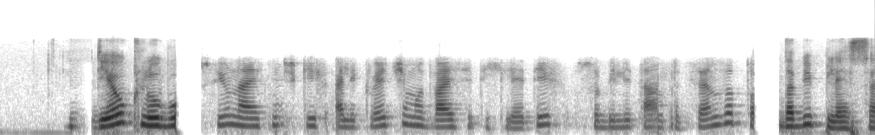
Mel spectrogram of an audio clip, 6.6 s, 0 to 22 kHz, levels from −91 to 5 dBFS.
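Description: Throughout the speech there is a grainy, hoarse coarseness with a noise-like quality, plainly audible from start to finish. This is the Speex codec at about 20.6 kbps. Speex is a CELP coder that rebuilds speech from a pitch model and a spectral filter. At this rate it has too few bits to describe the excitation cleanly, so the fine structure of the voice turns rough.

From 0.53 to 0.75 s the sound smears into a stretched sound that fades away. This is VoIP packet loss concealed by the speech codec. About 160 ms of audio went missing, which fits eight 20 ms frames. The decoder kept repeating its last pitch and filter settings with falling gain. Because each concealed frame builds on the one before, the voice stays weak or distorted for a short while after the packets return.

At 1.31 s the sound drops out for about 200 ms. It then returns dull, roughly 10 dB quieter, with nothing above 3.8 kHz and new background noise sitting around 30 dB below the speech. 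This lasts until 5.85 s, when the fuller sound returns. The likely cause is the input switched to a poorer device, one with a narrower band, its own noise and a lower level.

Within that stretch, two shorter packet losses of about 60 ms each occur, at 2.07 to 2.15 s and at 4.87 to 5.00 s. Each gives the same brief stretched smear and fade, as the decoder extrapolates from its last frame before the stream resumes.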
